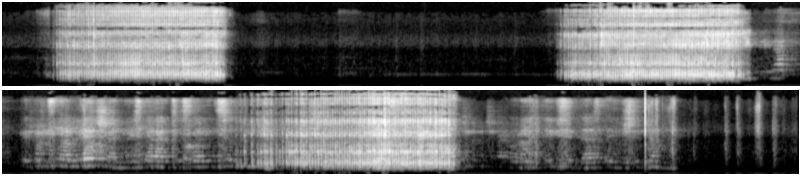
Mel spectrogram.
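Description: Loud, raspy, snorting breaths about every five seconds, with quiet pauses between and softer snuffles; snoring in a flat-faced dog.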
